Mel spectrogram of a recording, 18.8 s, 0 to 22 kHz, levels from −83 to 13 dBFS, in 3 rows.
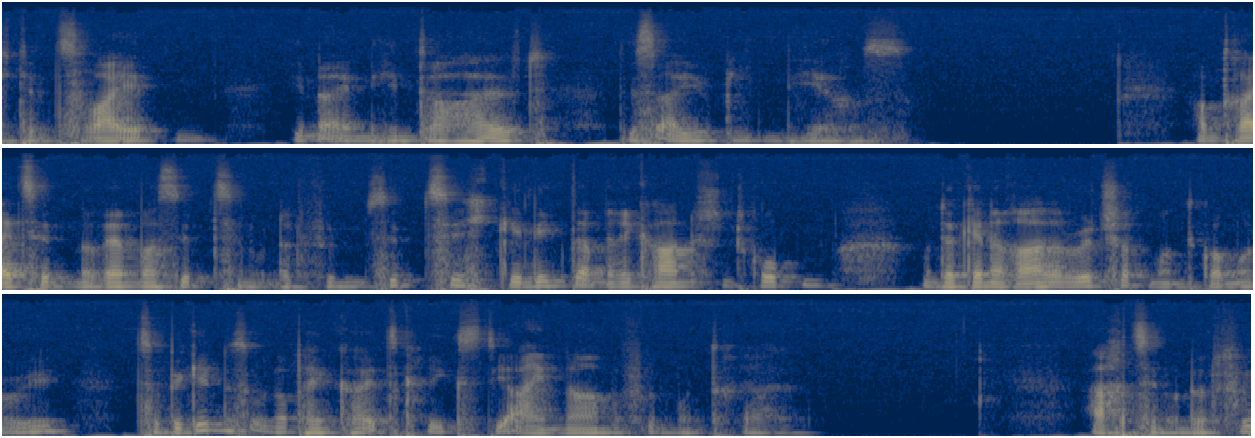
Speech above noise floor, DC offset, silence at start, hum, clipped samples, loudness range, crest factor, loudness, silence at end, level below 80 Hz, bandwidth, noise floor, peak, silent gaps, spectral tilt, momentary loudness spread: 27 dB; under 0.1%; 0 s; none; under 0.1%; 7 LU; 24 dB; -30 LUFS; 0 s; -50 dBFS; 18 kHz; -57 dBFS; -8 dBFS; none; -5 dB/octave; 18 LU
